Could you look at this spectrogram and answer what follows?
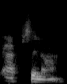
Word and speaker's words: epsilon: as mu and in the denominator it is pronounced as epsilon so eta is given by square root of mu over epsilon so this is true for material one this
